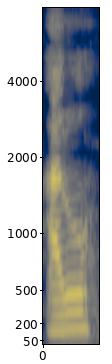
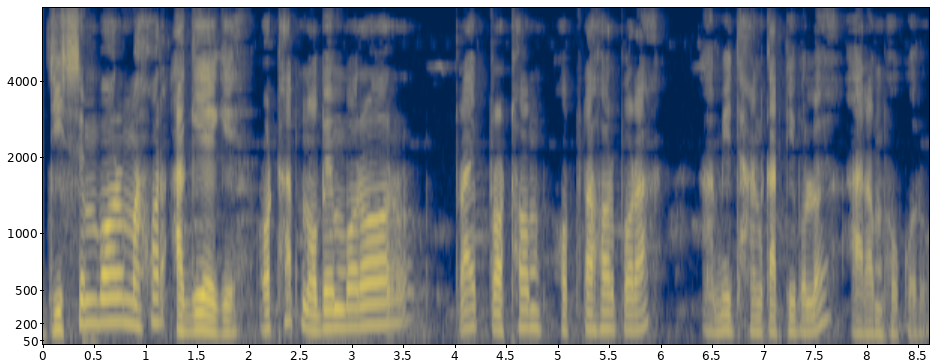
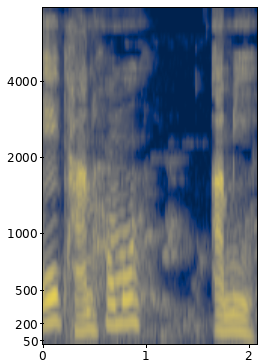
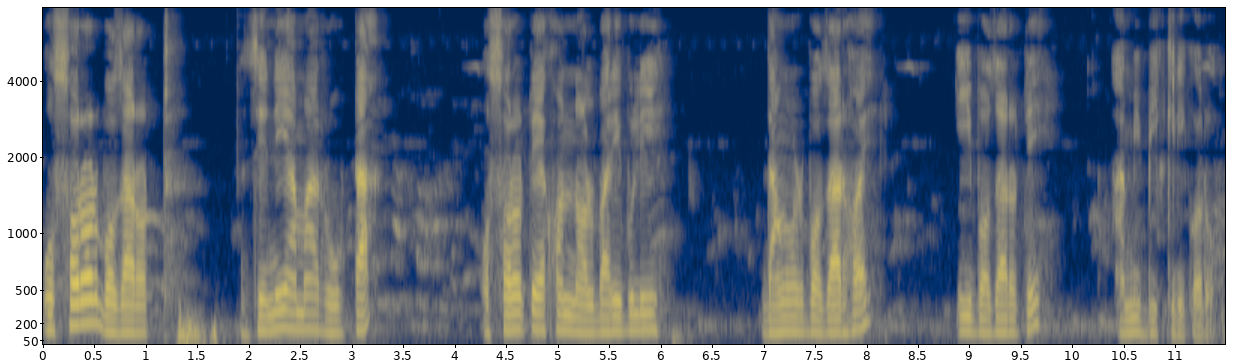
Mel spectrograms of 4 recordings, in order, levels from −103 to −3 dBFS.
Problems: none marked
